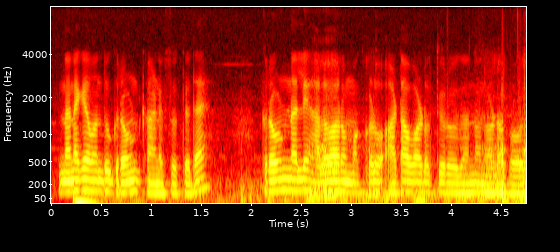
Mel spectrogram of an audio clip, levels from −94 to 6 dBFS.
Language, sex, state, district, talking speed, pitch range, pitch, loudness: Kannada, male, Karnataka, Bangalore, 125 wpm, 100-120 Hz, 110 Hz, -17 LUFS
